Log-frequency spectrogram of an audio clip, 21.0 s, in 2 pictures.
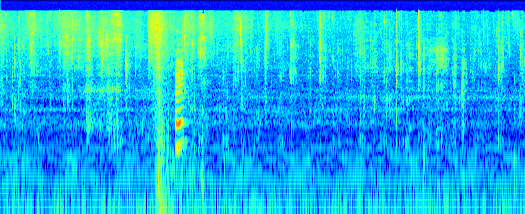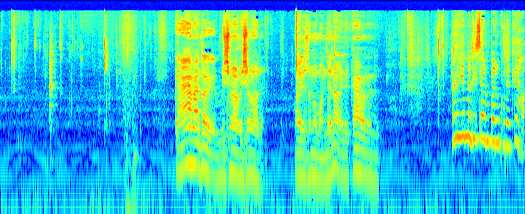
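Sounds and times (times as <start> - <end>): chewing and biting food: 0.0 - 2.9, 3.8 - 13.6.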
